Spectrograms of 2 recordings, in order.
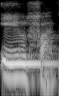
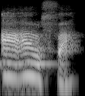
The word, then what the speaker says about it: alpha: So this is not ala this is alpha.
